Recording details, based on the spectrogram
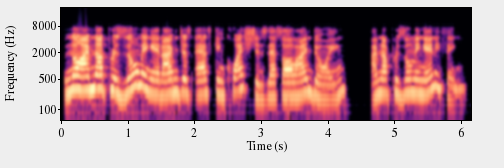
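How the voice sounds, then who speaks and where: A woman's voice: fairly high pitch, moderate pace, pushed and bright, no echo. A woman calling in to an informal panel, asking questions and insistently repeating her points. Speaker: panel caller.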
